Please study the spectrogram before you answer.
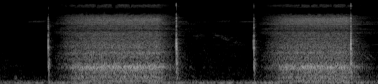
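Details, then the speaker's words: Scrapyard hair dryer, dead on arrival, after repairing a melted, broken internal wire by soldering, tested before closing the cover: two even bursts of airy fan rush with steady motor whine, switching cleanly; now working normally. "Okay நல்லாவே வந்து work ஆகுது."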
